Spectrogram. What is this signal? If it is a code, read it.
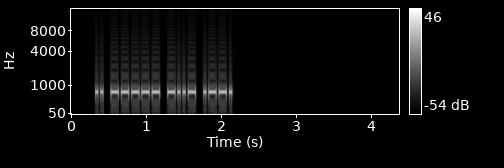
Morse code, heard as a keyed tone, about 34 wpm, 700 Hz. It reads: I0XP
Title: DXCC-100 Call Signs - 4 Characters - Repeated 2x - 35wpm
